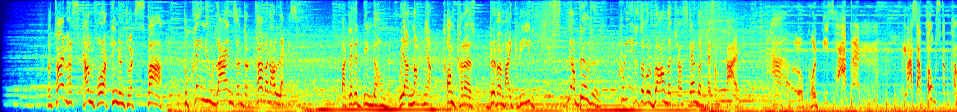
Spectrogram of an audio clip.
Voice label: English Video Game

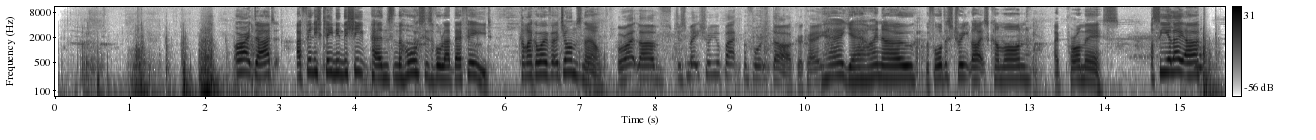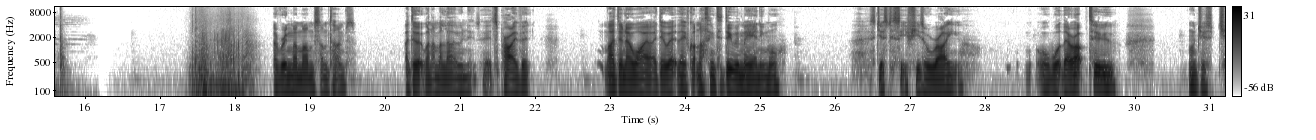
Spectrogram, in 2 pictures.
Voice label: Radio Drama

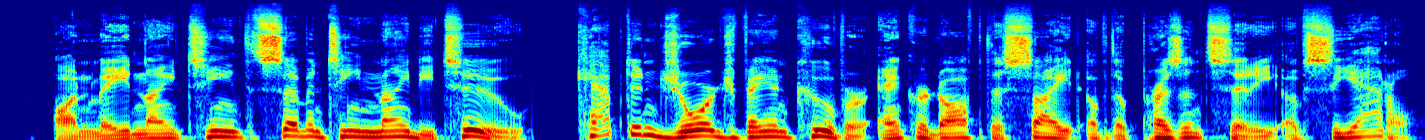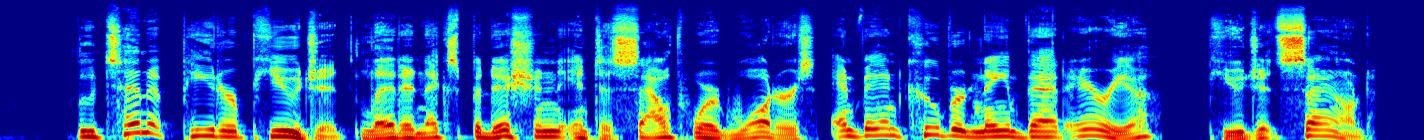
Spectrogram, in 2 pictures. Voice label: Promo; Red Banner

